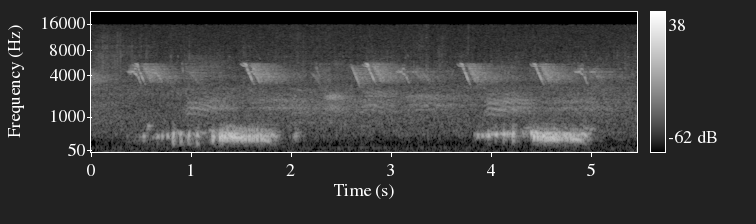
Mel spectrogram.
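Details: Feral pigeon (Columba livia), the tame town-dwelling form, giving two low, throaty cooing phrases about three seconds apart. Each opens with stuttering soft pulses, then swells into a longer rolling purr. Faint, thin, high chirps sound in the background.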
